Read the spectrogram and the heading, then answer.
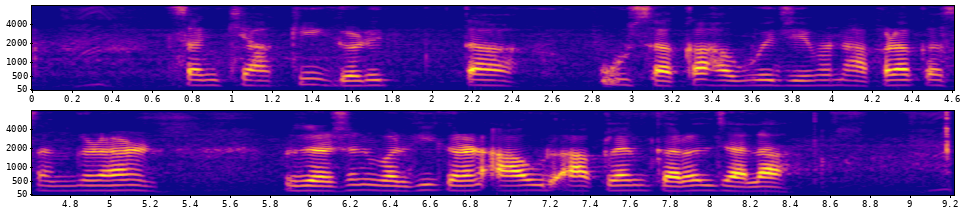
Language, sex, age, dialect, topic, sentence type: Bhojpuri, female, 25-30, Western, banking, statement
